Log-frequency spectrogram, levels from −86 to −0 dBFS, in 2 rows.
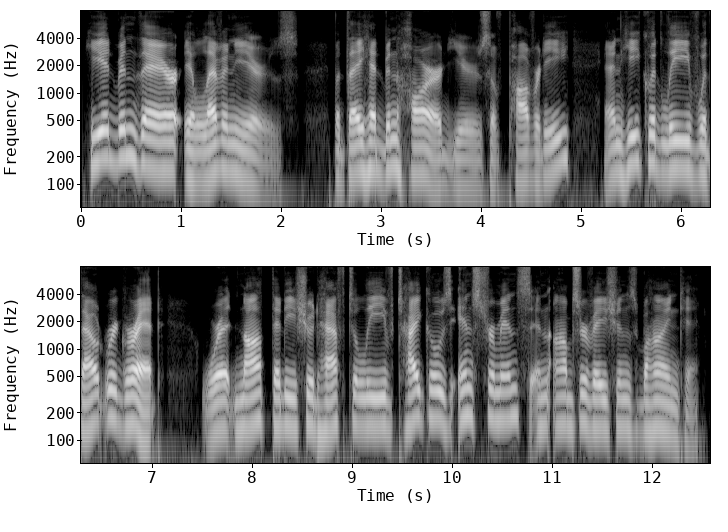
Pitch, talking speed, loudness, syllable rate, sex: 135 Hz, 165 wpm, -20 LUFS, 4.6 syllables/s, male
